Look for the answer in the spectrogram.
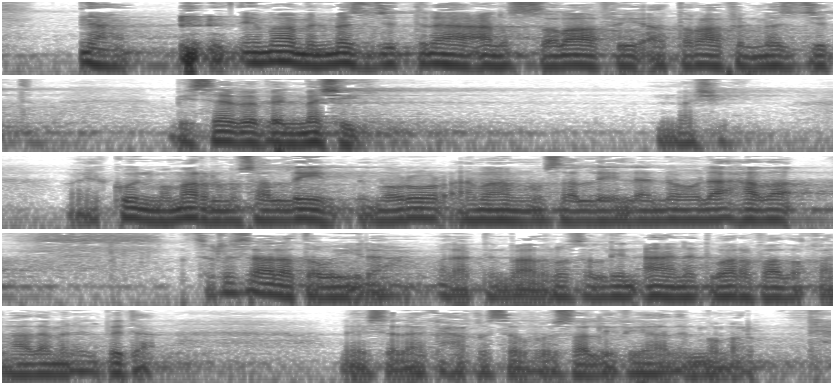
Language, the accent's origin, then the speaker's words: Arabic; United Arab Emirates; في كثير من المساجد عندنا في الإمارات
